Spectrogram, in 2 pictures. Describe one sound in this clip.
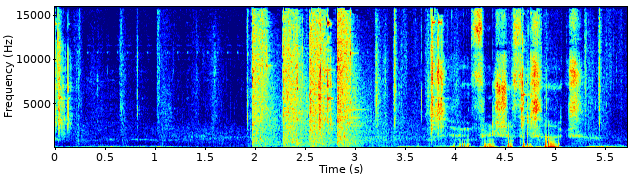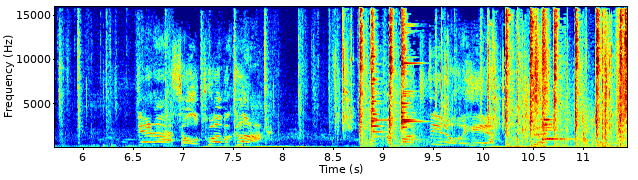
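Pistol shots crack out in sharp bursts.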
